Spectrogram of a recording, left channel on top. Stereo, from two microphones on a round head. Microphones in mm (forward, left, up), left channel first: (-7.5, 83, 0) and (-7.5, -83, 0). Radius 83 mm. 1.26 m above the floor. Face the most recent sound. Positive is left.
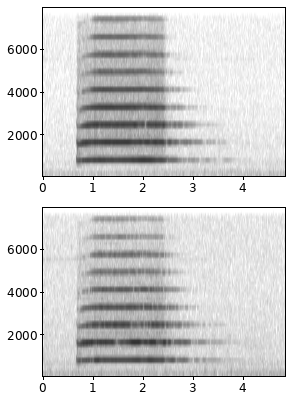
turn(degrees=35)  # may be behind; listen again after turning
